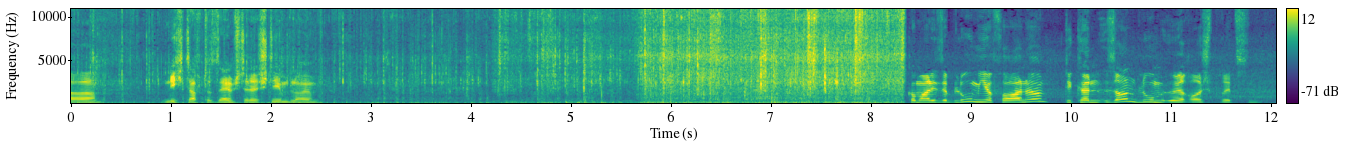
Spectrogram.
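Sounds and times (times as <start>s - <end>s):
trolley wheels rattling on pavement: 0.0s - 8.4s.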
